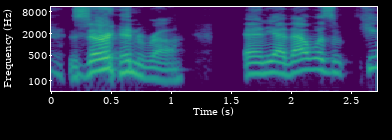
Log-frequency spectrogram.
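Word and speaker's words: Zur-En-Arrh: faith uh let's see Marty says zerner is also an ultra personality of Batman that's how you pronounce it zurinra and yeah that was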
